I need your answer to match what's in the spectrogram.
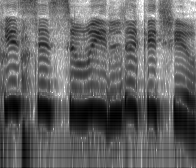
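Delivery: put-on very high baby talk.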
